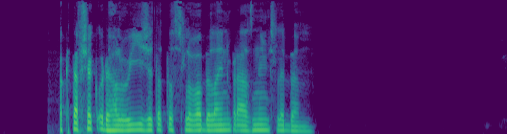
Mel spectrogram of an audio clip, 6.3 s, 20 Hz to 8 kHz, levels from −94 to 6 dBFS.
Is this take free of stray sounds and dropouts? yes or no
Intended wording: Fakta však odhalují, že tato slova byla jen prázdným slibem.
yes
